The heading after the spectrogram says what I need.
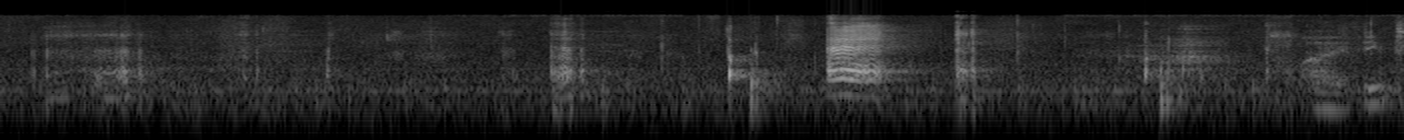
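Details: An infant makes several short, abrupt hiccup sounds among soft babbling and quiet room noise; hiccups.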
